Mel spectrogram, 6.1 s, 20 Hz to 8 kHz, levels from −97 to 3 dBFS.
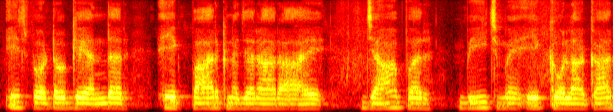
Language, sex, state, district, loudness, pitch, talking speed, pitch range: Hindi, male, Rajasthan, Jaipur, -18 LUFS, 135 Hz, 165 wpm, 130-140 Hz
